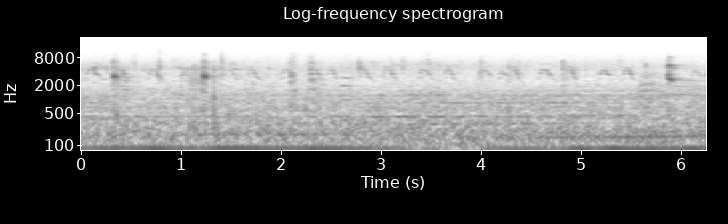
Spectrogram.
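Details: Young little grebes at Hirschauer Bucht on the Chiemsee give a steady stream of thin, high peeping notes, several overlapping, with a few sharp clicks and a low background hum.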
